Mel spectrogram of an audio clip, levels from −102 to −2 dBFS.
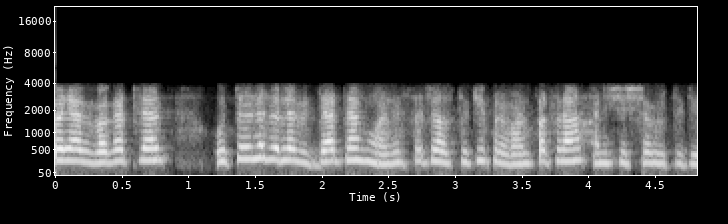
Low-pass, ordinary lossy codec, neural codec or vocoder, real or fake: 3.6 kHz; Opus, 16 kbps; vocoder, 22.05 kHz, 80 mel bands, HiFi-GAN; fake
